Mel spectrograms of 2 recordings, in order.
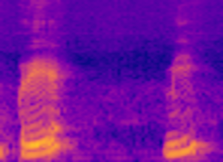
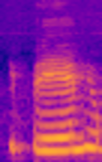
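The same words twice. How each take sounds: First: Prêmio stretched slowly, syllable by syllable, rising at the end; drawn out by syllables. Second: Said in the usual way. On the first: Shown as a demonstration. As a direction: pull prêmio apart into its syllables for the class. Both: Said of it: "ficaria, então".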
